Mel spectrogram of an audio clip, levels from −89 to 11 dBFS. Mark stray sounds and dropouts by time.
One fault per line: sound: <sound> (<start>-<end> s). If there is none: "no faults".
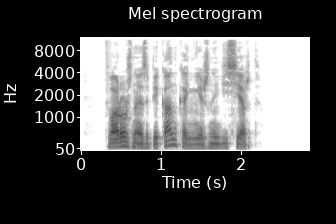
no faults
